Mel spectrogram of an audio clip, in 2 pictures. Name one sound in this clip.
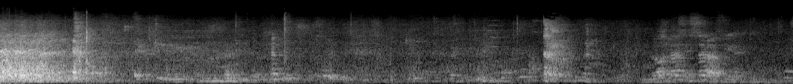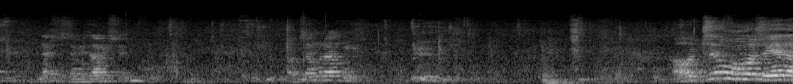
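A man talks calmly into a microphone over a hall's loudspeakers.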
